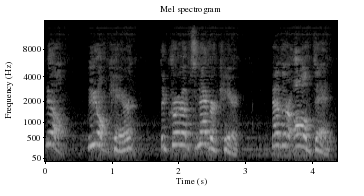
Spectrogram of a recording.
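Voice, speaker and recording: A terrified young boy lost in a ruined wasteland, played by a woman, pleading for help in a raised, high voice. His panicky pleas come from a short way off the mic in a roomy space. A faint hiss sits under the game sound. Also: big pitch swings, a little slow, far from the mic. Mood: frightened.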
